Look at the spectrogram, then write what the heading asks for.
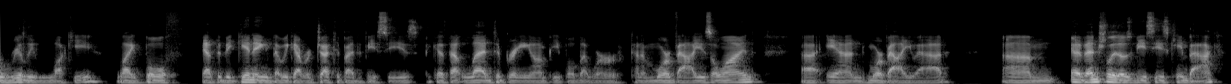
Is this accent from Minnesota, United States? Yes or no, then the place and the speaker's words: yes; Minneapolis, Minnesota, United States; So I grew up in Minneapolis, Minnesota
